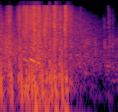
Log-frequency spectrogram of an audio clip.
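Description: Gunfire in the battle royale shooter Apex Legends: a short burst of rapid shots, loud and close, that cuts off and fades quickly.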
